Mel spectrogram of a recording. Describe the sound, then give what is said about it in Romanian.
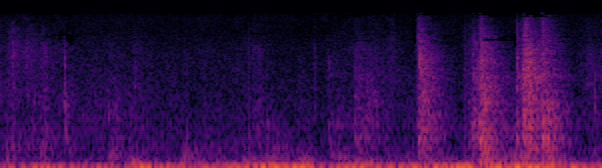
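A door is unlocked and opened after a knock in a children's audio story: a few faint clicks, rattles and scrapes over a low background hum. “Bate cineva în ușe, bunică Nokomis? Descuie și poftește-l să intre.”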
